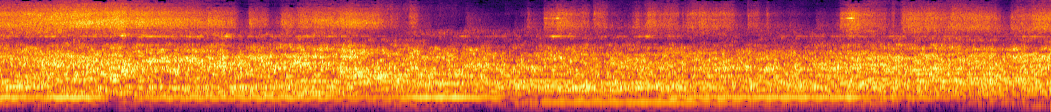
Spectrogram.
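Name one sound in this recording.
Small electric motors whine and buzz steadily, close by.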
